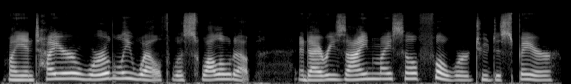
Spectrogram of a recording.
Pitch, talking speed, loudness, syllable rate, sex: 225 Hz, 145 wpm, -17 LUFS, 4.8 syllables/s, female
